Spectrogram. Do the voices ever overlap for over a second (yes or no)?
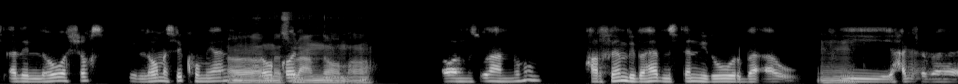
yes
